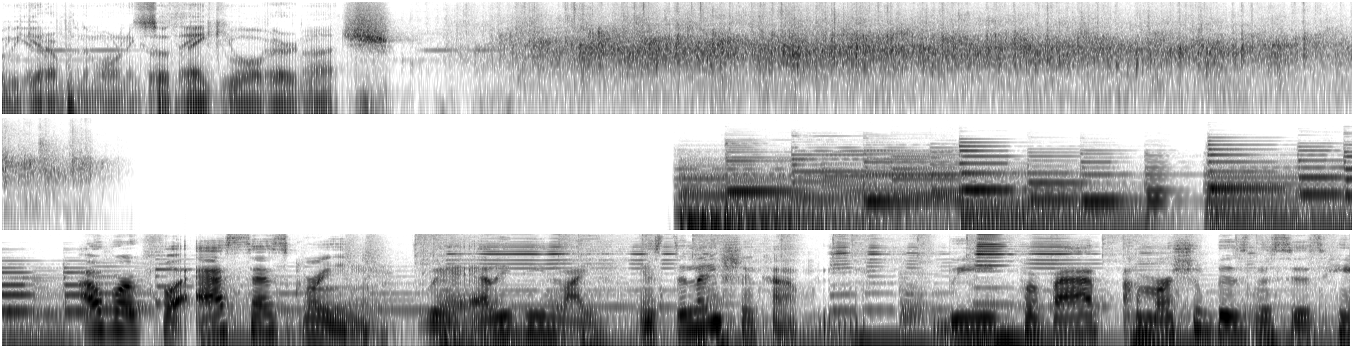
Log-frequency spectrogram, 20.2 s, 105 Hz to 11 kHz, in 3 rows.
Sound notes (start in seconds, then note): 7.6 applause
